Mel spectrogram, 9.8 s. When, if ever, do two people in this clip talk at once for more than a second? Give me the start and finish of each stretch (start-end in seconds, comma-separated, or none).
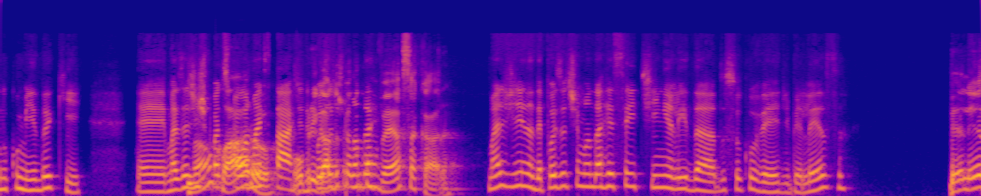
1.9-3.8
